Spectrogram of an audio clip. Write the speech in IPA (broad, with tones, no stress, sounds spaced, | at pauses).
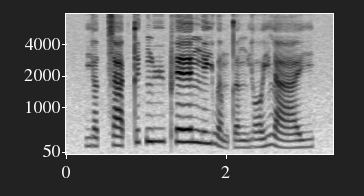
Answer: j ɐ˨˥ k̚ s aː˧ k̚ t̪ ɪ˥ k̚ ŋ yː˥ pʰ ɛː˥ ŋ e˥ j w ɐ˨˩ m t̪ ɐ˨ ŋ j ɔː˨˥ j l aː˨˧ j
